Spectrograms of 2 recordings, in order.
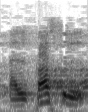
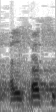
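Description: First: Said in the usual way. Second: الفصل with the final ل dragged out; over-stretched lam. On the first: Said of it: "قل". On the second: Shown as a demonstration. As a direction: overdo and lengthen the ل ending الفصل. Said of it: "وهذا نوع من التمطيط".

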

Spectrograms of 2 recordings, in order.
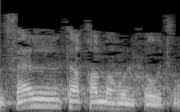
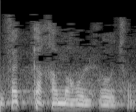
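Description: First: فالتقمه with the l sounded clearly before the ت. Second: فاتقمه with the l swallowed into the ت; l dropped, wrong way. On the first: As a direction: keep the l of فالتقمه distinct. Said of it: "تقول فالتقمه الحوت". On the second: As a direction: merge the l into the ت, the wrong way. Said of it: "ولا تقل". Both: Shown as a demonstration.

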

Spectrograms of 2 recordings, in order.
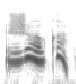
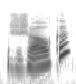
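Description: First: Higher, drawn-out, falling word of disappointment; disappointed. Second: Puzzled question, rising at the end; bewildered echo. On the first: Daughter regrets it isn't her father's baby, disappointed. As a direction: let it fall in open regret. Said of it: "разочарованно протянула Ксения". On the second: Михаил echoes his daughter's word, bewildered. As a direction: ask it back, at a loss. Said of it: "переспросил Михаил растерянно". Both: A narrator's reading.

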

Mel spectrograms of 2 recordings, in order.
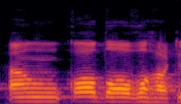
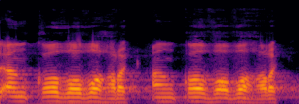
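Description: First: "أنقض ظهرك" with dad then zha kept apart; correct recitation. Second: "أنقض ظهرك" with dad merged into zha; wrong merged reading. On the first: Shown as a demonstration. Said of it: "هكذا". (النطق الصحيح بفصل الضاد عن الظاء) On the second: Retold or imitated. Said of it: "لا يقول". (تقليد الخطأ بإدغام الضاد في الظاء)

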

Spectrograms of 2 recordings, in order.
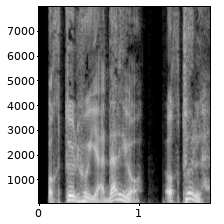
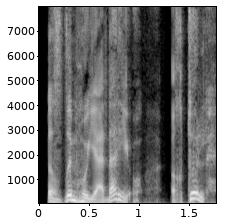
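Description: First: Higher, eager shout rising on داريو; eager yell. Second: Yelling. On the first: Eliezer again urging his driver to kill, eager yell. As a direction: urge him on, desperate. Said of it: "وصرخ إليعازر في لهفة". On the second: Eliezer urging his driver to ram Adham, yelling. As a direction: order that jumps much higher on اقتله. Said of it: "فصرخ إليعازر". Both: Acted.

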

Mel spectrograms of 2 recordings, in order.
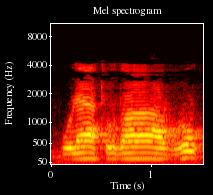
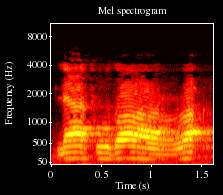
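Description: First: ولا تضار slow, final ra with u, tuḍārru; reading with damma. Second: لا تضار with final ra slow and open, tuḍārra; reading with fatha. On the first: Teacher showing the second reading, slow with final u. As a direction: say ولا تضار slowly, closing on a rounded u. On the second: Teacher showing the first reading, slow with open final vowel. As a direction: stretch لا تضار slowly, ending on an open a. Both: Shown as a demonstration. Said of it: "فيها قراءتان".

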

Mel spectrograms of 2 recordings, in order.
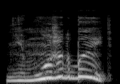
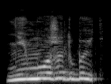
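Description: First: High, slow mock outrage; queen faking anger to fool Pashka, high and slow; feigned anger. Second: High, loud, slow horrified gasp; truly shaken, gasp it out; frightened Rat gasping at bad news; real gasp of shock. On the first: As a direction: fake being shocked and cross. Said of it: "притворно рассердилась королева". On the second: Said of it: "ахнул он". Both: A narrator's reading.

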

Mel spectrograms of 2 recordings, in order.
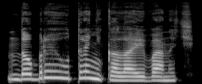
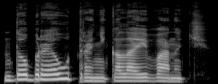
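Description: First: Teasing. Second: Said in the usual way. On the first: Acted. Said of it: "поддела молодого человека".

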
